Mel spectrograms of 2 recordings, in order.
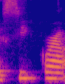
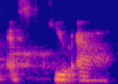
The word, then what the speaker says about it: SQL: Jadi SQL atau SQL, bacanya ini boleh SQL ataupun SQL.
